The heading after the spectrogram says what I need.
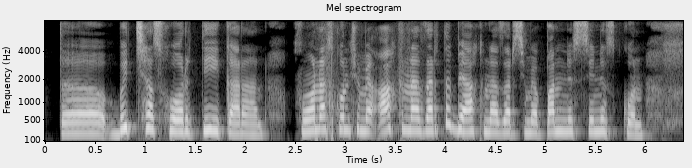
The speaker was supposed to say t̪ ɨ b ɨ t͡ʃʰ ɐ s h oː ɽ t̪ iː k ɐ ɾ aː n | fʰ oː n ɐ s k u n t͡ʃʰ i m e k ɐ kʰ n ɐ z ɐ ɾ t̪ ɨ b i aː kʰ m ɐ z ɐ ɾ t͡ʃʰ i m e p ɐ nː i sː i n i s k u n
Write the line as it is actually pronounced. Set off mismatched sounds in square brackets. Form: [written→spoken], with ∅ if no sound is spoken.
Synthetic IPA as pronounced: t̪ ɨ b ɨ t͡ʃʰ ɐ s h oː [ɽ→ɾ] t̪ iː k ɐ ɾ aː n | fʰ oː n ɐ s k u n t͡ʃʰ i m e [k→ʔ] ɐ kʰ n ɐ z ɐ ɾ t̪ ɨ b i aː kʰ [m→n] ɐ z ɐ ɾ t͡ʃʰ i m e p ɐ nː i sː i n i s k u n

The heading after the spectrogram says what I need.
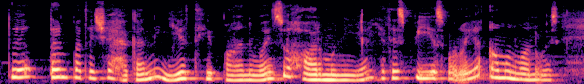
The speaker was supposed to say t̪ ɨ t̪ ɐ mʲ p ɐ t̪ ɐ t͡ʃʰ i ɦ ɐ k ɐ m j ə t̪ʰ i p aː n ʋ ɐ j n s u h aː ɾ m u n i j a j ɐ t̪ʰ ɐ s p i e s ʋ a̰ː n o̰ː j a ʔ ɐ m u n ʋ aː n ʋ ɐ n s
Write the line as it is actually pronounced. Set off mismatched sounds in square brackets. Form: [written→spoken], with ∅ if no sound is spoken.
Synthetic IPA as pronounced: t̪ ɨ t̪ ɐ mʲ p ɐ t̪ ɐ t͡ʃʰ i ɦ ɐ k ɐ [m→n] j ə t̪ʰ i p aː n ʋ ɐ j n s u h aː ɾ m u n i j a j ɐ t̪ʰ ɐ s p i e s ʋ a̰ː n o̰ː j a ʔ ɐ m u n ʋ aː n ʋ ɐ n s

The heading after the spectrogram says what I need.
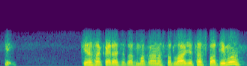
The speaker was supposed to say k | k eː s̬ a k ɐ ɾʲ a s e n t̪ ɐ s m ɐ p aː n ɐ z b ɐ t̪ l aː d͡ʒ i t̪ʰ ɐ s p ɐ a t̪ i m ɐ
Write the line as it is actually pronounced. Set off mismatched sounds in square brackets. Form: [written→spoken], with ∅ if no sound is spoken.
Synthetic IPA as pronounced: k | k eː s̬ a k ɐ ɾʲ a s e [n→∅] t̪ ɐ s m ɐ [p→k] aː n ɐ [z→s] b ɐ t̪ l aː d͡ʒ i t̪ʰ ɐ s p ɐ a t̪ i m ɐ

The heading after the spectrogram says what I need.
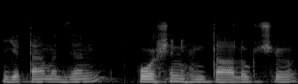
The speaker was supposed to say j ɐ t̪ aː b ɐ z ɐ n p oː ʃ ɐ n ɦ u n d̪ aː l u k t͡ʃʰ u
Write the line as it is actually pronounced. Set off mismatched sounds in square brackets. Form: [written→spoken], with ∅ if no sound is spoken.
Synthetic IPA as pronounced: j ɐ t̪ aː [b→m] ɐ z ɐ n p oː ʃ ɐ n ɦ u n [d̪→t̪] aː l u k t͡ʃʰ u

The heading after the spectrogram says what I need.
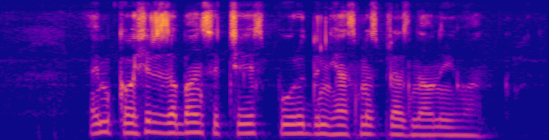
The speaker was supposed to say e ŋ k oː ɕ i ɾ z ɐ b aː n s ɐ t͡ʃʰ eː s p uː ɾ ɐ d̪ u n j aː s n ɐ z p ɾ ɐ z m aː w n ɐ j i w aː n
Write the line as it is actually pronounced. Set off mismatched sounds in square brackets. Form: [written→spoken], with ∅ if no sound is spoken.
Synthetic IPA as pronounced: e [ŋ→m] k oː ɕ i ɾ z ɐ b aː n s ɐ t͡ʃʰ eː s p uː ɾ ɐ d̪ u n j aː s [n→m] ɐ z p ɾ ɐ z [m→n] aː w n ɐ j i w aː n

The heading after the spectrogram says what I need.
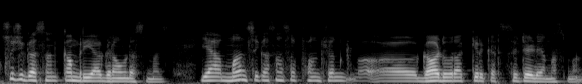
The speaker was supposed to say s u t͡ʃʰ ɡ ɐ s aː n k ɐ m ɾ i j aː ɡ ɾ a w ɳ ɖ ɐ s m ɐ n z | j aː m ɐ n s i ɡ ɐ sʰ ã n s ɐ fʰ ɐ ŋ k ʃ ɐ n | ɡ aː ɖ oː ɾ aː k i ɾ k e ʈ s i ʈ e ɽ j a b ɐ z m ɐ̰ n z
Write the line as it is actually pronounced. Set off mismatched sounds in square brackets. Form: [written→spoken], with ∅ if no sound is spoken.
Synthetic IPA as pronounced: s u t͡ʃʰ ɡ ɐ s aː n k ɐ m ɾ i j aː ɡ ɾ a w ɳ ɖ ɐ s m ɐ n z | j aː m ɐ n s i ɡ ɐ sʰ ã n s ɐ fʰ ɐ ŋ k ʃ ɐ n | ɡ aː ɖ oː ɾ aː k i ɾ k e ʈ s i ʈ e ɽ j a [b→m] ɐ [z→s] m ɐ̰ n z

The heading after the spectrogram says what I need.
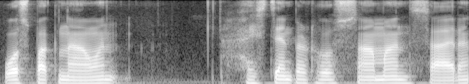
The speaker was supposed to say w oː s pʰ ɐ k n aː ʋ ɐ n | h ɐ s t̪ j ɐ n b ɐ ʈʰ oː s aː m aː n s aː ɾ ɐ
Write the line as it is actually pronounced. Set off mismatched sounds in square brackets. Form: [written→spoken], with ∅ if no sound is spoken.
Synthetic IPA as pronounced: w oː s [pʰ→p] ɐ k n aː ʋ ɐ n | h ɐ s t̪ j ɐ n [b→p] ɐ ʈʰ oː s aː m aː n s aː ɾ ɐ

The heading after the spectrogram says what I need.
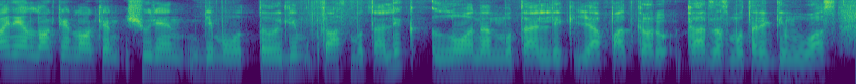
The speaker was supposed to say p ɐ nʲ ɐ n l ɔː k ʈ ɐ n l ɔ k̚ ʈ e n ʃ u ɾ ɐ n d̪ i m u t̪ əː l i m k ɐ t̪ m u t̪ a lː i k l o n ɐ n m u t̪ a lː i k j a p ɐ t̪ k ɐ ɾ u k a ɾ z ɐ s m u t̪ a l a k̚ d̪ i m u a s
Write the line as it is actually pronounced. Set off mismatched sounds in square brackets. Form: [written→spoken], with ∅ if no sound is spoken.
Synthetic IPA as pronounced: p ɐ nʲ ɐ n l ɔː k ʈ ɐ n l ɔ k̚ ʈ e n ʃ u ɾ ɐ n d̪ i m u t̪ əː l i m k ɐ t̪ m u t̪ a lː i k l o n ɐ n m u t̪ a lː i k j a p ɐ t̪ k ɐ ɾ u k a ɾ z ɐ s m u t̪ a l [a→i] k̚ d̪ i m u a s

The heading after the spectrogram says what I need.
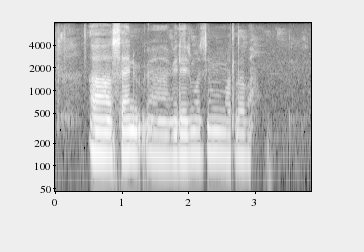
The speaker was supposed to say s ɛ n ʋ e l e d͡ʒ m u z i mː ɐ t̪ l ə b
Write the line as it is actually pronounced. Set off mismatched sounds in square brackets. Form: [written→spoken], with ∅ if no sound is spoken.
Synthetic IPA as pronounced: s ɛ n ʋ [e→i] l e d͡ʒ m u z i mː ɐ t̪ l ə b

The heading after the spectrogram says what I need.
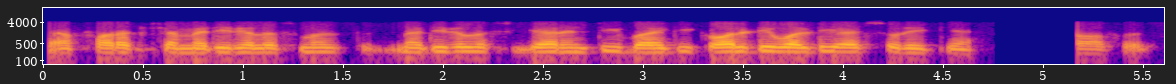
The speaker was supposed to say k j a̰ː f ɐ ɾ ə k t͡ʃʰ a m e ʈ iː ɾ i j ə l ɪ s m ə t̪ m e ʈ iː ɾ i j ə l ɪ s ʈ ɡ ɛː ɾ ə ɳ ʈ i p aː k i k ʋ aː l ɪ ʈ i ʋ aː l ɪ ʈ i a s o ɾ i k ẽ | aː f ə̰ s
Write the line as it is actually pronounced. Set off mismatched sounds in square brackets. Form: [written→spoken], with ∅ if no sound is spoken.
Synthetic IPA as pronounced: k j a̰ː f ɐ ɾ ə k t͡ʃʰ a m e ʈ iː ɾ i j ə l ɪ s m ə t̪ m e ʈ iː ɾ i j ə l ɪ s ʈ ɡ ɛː ɾ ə ɳ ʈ i [p→b] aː k i k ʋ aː l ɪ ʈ i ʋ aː l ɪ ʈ i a s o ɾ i k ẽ | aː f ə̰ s

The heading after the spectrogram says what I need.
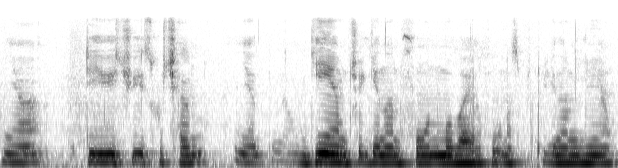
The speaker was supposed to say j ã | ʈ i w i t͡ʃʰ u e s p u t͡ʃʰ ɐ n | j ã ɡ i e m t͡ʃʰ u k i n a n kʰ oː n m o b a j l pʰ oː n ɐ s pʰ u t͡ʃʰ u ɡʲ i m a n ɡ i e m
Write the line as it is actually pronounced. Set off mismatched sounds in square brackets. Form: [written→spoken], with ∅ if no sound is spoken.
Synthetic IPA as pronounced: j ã | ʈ i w i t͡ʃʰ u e s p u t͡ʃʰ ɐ n | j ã ɡ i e m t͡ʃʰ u [k→ɡ] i n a n [kʰ→pʰ] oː n m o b a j l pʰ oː n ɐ s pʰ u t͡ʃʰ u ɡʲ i [m→n] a n ɡ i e m

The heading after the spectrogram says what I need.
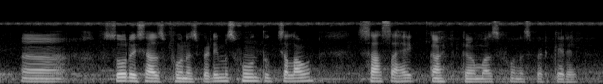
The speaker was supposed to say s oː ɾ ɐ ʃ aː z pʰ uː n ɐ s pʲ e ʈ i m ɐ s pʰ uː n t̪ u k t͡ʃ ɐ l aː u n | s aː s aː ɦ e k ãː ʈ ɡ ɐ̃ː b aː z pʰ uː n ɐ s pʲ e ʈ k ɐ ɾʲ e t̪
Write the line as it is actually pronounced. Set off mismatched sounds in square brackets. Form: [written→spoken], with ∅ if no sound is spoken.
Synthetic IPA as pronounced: s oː ɾ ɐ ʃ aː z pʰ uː n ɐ s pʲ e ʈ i m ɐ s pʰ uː n t̪ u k t͡ʃ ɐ l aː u n | s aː s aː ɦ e k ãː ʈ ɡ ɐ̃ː [b→m] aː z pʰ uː n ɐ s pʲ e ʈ k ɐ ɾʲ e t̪

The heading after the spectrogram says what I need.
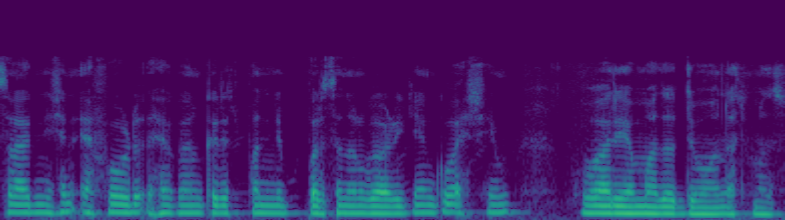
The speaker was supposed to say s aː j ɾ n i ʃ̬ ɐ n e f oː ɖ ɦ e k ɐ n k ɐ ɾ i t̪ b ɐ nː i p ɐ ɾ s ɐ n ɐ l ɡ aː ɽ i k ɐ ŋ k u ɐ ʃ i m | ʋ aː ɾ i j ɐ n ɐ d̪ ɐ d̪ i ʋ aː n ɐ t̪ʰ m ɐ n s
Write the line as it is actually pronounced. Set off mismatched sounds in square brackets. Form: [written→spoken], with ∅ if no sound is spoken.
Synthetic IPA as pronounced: s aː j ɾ n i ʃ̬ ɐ n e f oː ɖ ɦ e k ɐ n k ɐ ɾ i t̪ [b→p] ɐ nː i p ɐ ɾ s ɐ n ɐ l ɡ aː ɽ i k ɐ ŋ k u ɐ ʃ i m | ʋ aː ɾ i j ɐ [n→m] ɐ d̪ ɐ d̪ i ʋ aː n ɐ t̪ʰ m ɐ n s

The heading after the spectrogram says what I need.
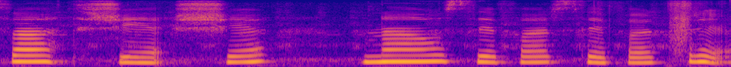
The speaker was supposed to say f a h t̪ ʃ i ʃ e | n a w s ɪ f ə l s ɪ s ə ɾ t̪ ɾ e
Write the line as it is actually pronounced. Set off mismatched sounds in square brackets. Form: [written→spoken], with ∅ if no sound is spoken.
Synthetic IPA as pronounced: [f→s] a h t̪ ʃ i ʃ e | n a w s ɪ f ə [l→ɾ] s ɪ [s→f] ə ɾ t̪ ɾ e

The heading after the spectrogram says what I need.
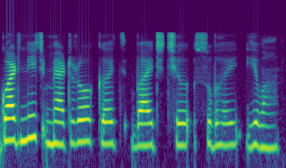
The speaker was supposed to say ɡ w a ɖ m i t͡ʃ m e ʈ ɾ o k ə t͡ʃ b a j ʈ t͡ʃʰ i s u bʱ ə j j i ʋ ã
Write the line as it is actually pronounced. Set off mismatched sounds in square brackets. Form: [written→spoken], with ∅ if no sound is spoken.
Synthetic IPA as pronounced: ɡ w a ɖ [m→n] i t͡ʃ m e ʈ ɾ o k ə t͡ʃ b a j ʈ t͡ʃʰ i s u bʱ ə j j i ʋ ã

